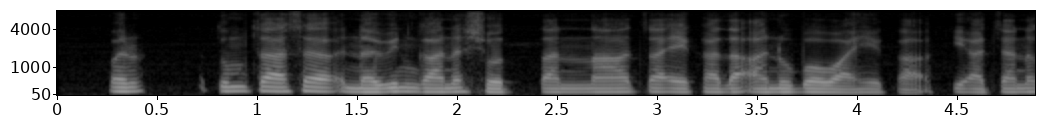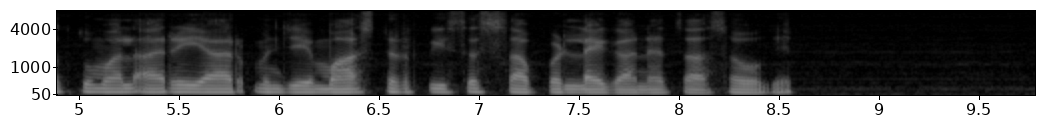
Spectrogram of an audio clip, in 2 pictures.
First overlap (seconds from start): none

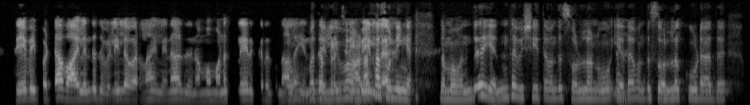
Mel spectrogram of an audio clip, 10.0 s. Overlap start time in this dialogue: 3.8 s

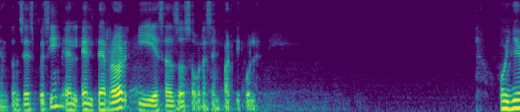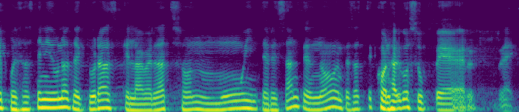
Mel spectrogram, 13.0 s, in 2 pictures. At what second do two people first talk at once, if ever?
none

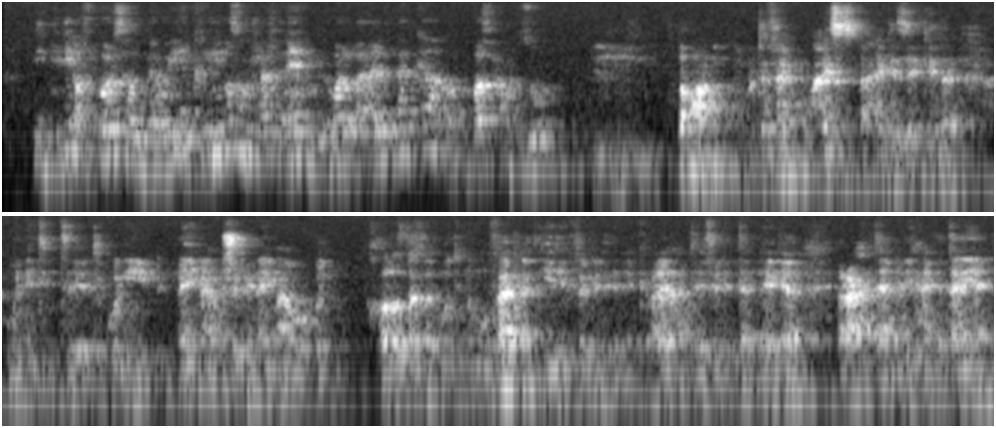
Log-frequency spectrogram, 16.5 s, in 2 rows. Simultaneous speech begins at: none

